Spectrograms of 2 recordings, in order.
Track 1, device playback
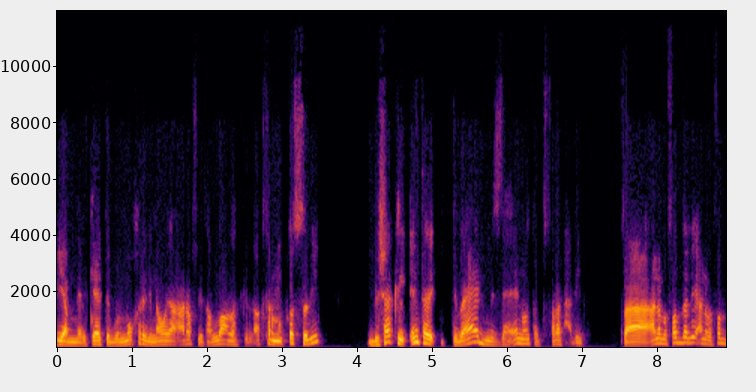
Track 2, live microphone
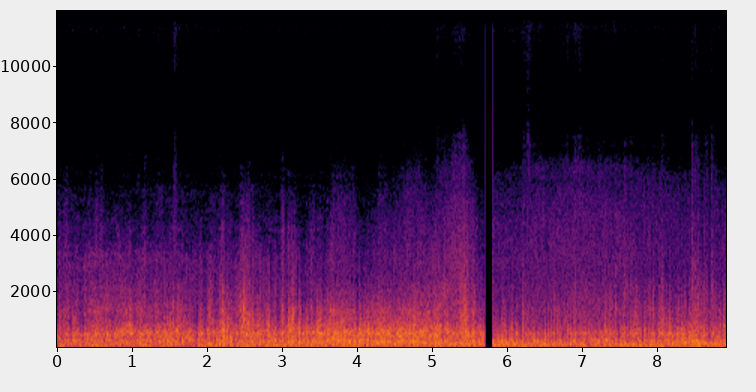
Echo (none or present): none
